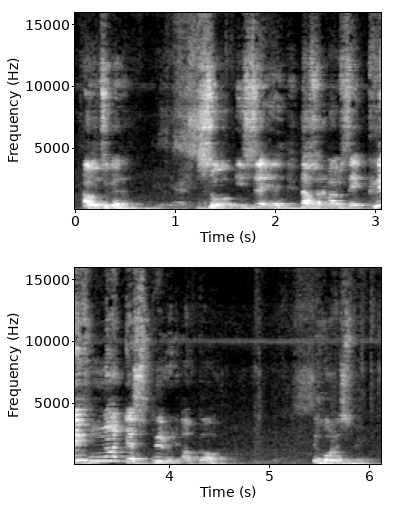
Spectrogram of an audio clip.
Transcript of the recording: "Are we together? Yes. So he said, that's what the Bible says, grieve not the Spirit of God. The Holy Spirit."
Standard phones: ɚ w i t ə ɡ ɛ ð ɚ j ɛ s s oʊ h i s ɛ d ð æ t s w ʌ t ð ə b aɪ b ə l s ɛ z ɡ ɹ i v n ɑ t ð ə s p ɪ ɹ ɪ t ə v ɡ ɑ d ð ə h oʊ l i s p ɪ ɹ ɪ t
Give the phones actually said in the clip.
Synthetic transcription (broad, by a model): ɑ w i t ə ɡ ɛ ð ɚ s s oʊ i s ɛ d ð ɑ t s w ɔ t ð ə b aɪ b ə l s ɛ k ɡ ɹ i p n ɑ t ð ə s p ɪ ɹ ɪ t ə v ɡ ɑ d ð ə h oʊ l i s p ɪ ɹ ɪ t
